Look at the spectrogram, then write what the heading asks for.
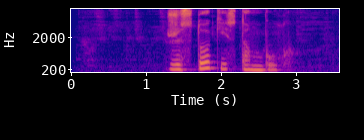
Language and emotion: Russian, sad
